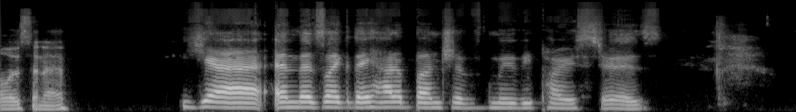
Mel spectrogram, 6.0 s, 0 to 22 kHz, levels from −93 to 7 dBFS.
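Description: Speech, marked by Opus voice compression from start to finish. The damage is plainly audible. The sound has the hoarse, slightly robotic grain of a linear-prediction coder working with too few bits for its excitation. The band stays full, so this is the hybrid mode, with SILK below 8 kHz and a CELT layer above it. The texture fits a rate near 16 kbps in 20 ms frames.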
